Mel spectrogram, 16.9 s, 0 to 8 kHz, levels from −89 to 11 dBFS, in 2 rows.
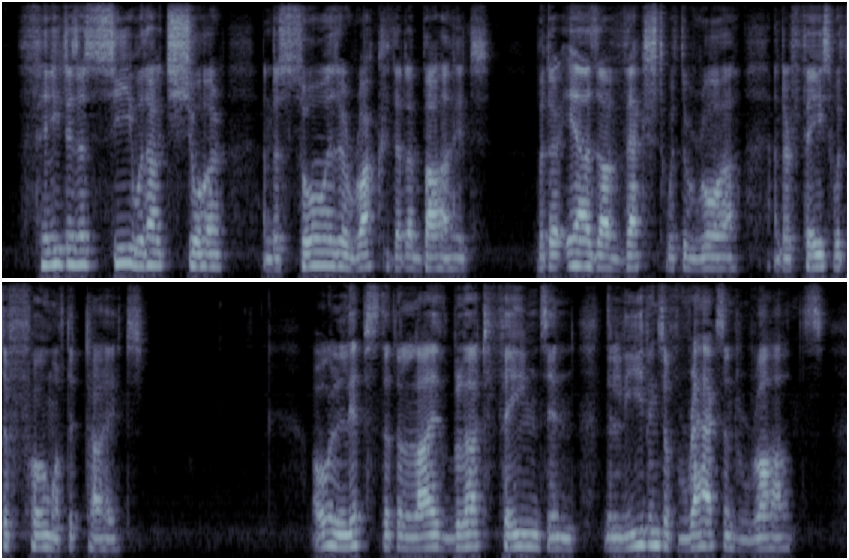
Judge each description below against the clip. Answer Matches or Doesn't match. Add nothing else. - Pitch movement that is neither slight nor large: Matches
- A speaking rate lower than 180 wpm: Matches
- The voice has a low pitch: Matches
